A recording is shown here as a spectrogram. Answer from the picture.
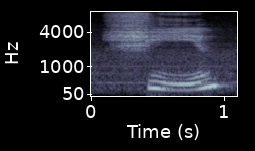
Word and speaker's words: ش: english as in choose s h in english sheen pronounced as sh she in as in shems most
